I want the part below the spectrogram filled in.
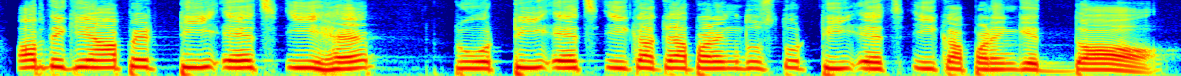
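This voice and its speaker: Guy teaching english reading online, spells every word out letter by letter, smooth clear voice, dry sound. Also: high-pitched, a little mellow, no echo. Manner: spells words letter by letter, often calls listeners friends.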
